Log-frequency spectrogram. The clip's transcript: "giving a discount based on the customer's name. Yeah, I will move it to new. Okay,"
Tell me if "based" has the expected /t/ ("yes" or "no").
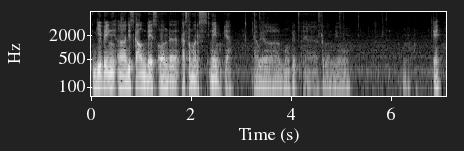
no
